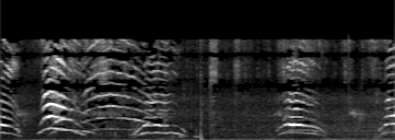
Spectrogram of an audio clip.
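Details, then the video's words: Newborn stray kittens in Istanbul call loudly for their mother because they are hungry, giving clusters of high, arching mews with a few longer drawn-out cries, a short pause near the middle, then more bright mews. "Newborn kittens meow loudly for mother cat because they are hungry"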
